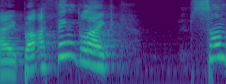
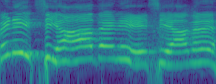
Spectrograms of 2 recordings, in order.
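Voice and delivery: mock-panicked voice, much higher and louder; 4 semitones higher, 6 dB louder than usual. Retelling a big guy asking which part of Italy they're from; retelling a panicked answer. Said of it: "I just panicked".

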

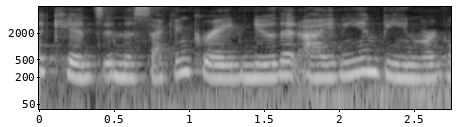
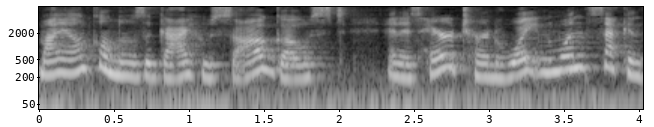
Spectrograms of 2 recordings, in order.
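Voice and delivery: usual speaking voice

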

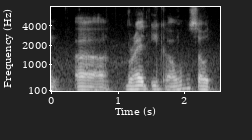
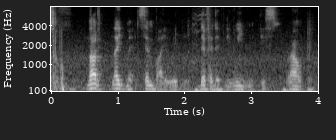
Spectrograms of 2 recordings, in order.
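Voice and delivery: soft put-on Japanese samurai voice. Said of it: "use that Japanese voice".

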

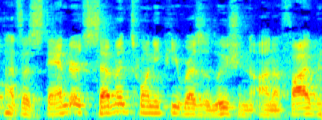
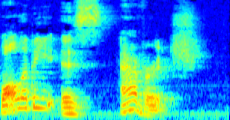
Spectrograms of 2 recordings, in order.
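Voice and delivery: surprised, caught off guard, pitched up; 6 semitones higher than usual. Reviewing a phone's loudspeaker and its sound quality; surprised. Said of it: "You could probably hear the surprise in my voice there".

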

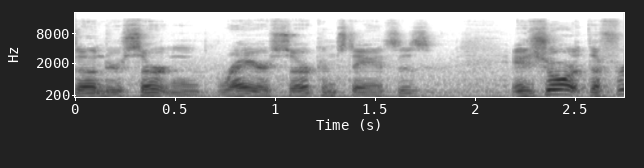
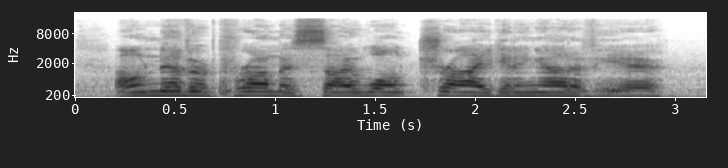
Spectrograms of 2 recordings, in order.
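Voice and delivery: loud shouted outburst; 4 semitones higher, 7 dB louder than usual. Ned Land answers the commander: shouted. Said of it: "Ned Land shouted".

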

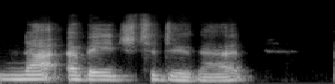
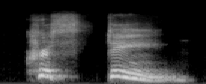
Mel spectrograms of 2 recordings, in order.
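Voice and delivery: put-on scolding tone, higher pitch; 4 semitones higher, 3 dB louder than usual. Retelling a mom catching a tattoo: imitating mom's scolding tone. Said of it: "That's what I get called when I'm in trouble".

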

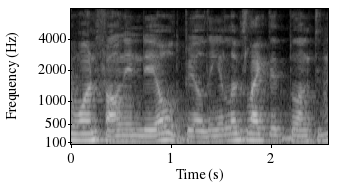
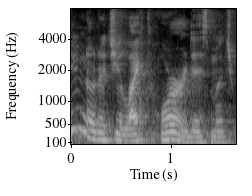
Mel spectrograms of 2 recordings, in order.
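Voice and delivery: ordinary delivery

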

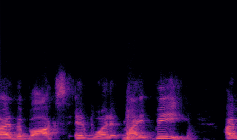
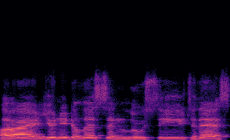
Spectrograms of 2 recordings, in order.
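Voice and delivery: put-on dad character voice. Showing how to read a story aloud in different voices: father voice. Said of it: "going back and forth with the different voices".

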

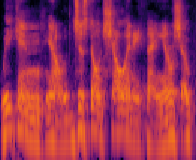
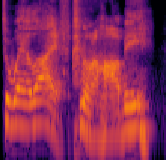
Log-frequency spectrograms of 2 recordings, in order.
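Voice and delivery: put-on stoner surfer voice, higher; 5 semitones higher than usual. Reading a caption aloud as Jeff Spicoli imitation. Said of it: "Just my best Jeff Spicoli imitation there".

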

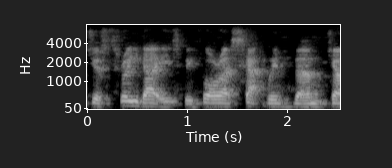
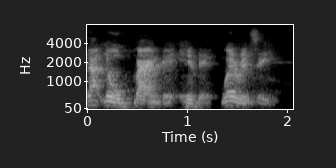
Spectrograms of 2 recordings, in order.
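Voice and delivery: put-on muttering, grumbling voice; 3 dB quieter than usual. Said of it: "what are you muttering about".

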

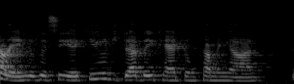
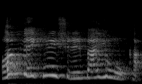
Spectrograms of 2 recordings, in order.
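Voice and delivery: very high, shrill, loud, curt snap; 9 semitones higher, 7 dB louder than usual. An aunt answers a family question about her friend: snapped. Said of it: "snapped Aunt Petunia".

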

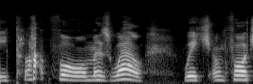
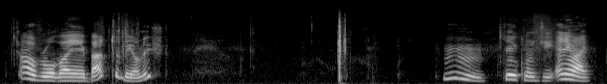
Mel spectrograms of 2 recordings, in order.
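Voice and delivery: speaking with mouth full of food. Tasting a snack for a video, talking with mouth full. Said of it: "Excuse me talking with my mouth full".

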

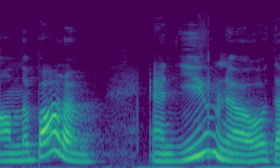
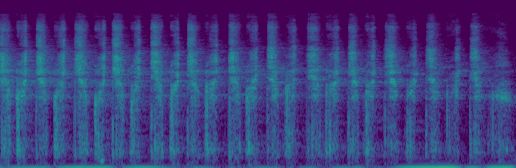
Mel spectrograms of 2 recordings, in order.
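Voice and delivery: soft, whispered chick-chick train chugging sound.

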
